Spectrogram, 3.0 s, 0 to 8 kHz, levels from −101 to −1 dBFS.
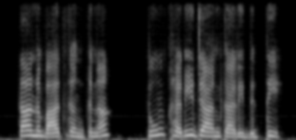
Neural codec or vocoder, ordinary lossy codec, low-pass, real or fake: codec, 16 kHz, 4 kbps, X-Codec, HuBERT features, trained on LibriSpeech; none; none; fake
